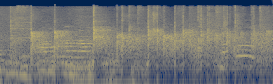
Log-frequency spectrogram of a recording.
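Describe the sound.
An audience at a meeting of the cercle des rencontres applauds after a woman's monologue, with steady, dense clapping that holds at an even level throughout, while voices sound over the top during the first part.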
